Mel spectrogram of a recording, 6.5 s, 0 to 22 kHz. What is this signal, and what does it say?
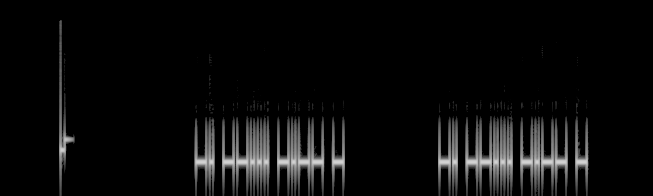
Morse code, heard as a keyed tone, about 34 wpm, 700 Hz. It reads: N7YT N7YT
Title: Call Signs Repeated 3x - 35wpm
